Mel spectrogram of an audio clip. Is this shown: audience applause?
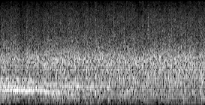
yes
